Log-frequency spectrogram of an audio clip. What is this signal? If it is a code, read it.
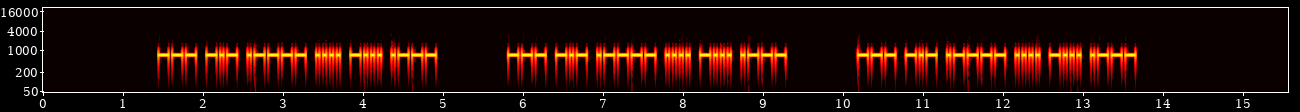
Morse code, heard as a keyed tone, about 28 wpm, 700 Hz. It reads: OK1HBJ OK1HBJ OK1HBJ
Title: DXCC-100 Call Signs - 6 Characters - Repeated 3x - 28wpm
